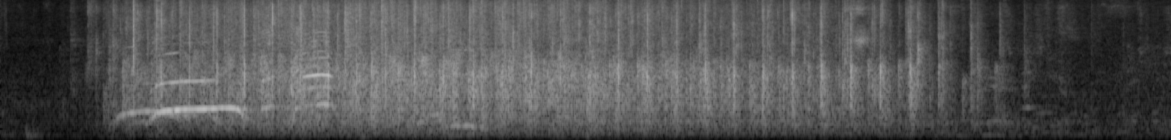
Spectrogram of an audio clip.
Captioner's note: applause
